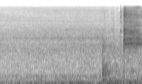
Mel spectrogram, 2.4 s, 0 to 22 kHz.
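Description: Cover of an R8 CNC rebar bending machine lifting open, heard as a steady low hum with a faint even hiss and no distinct clunks.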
